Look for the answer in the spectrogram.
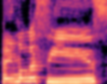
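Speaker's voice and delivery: slow, high put-on sosyal greeting; gushy hello. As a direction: greet the girls like a socialite. Gushing greeting to friends. (maarteng bati sa mga sis)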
